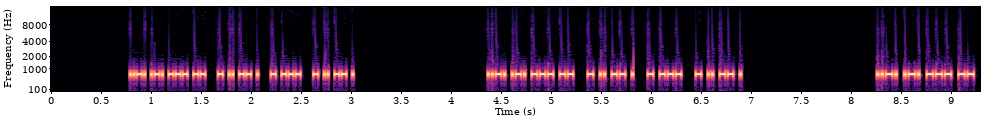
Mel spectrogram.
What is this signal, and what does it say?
Morse code, heard as a keyed tone, about 62 wpm, 700 Hz. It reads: FROM TIME TO TIME FROM TIME TO TIME FROM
